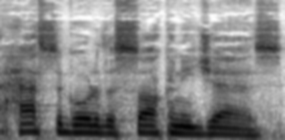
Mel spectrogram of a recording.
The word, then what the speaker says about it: Saucony: to go to the saucony jazz here in the us we usually pronounce it sakani but i've learned the correct pronunciation is saucony another super old runner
